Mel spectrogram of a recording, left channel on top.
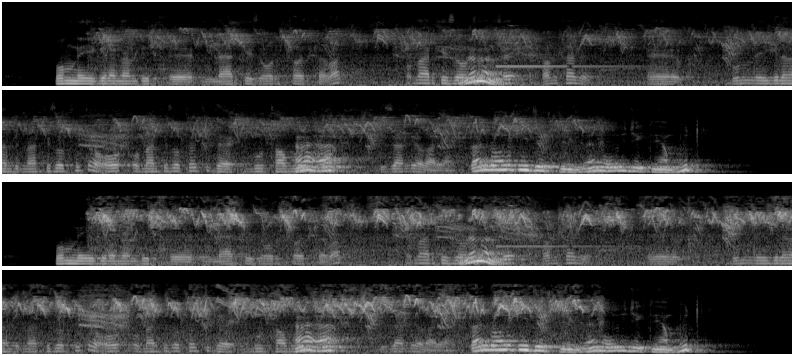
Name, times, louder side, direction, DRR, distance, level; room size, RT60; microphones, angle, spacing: voice 1, 0.5-3.4 4.0-5.1 5.4-5.9 6.4-6.8 7.2-11.2 11.7-12.5, left 2 dB, 55° left, 14 dB, 1.3 m, -32 dB
sound 1, 0.8-13.9, right 12 dB, 80° right, 1.3 m, -28 dB
voice 2, 4.5-5.0 10.8-11.3 12.6-14.9, equal, 10° right, 8 dB, 2.1 m, -22 dB
Mallet percussion, 4.9-6.7, left 5 dB, 75° left, 2.5 m, -44 dB
24.0 x 20.0 x 9.1 m, 0.99 s
head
